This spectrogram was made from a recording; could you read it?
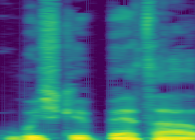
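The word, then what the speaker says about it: uisge beatha: Wishke Betha oder sowas wird das, glaube ich, ausgesprochen und heißt eben Wasser des Lebens.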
